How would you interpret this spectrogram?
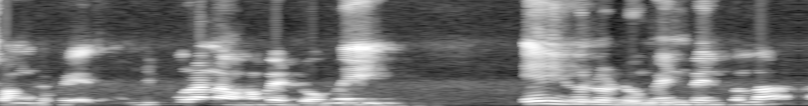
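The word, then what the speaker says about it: domain: আসলে ডোমেইন হবে, বানানটা এমন, ডো এম এ আই এন, ডোমেইন।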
